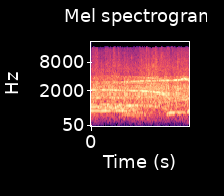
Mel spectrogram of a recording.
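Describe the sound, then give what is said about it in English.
A crowd applauds the panelists at the Immersive Meetup, steadily, a dense wash of many hands clapping at once, with a few faint cheers and whistles rising above the sustained clapping. “Give a big clap to our panelists.”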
